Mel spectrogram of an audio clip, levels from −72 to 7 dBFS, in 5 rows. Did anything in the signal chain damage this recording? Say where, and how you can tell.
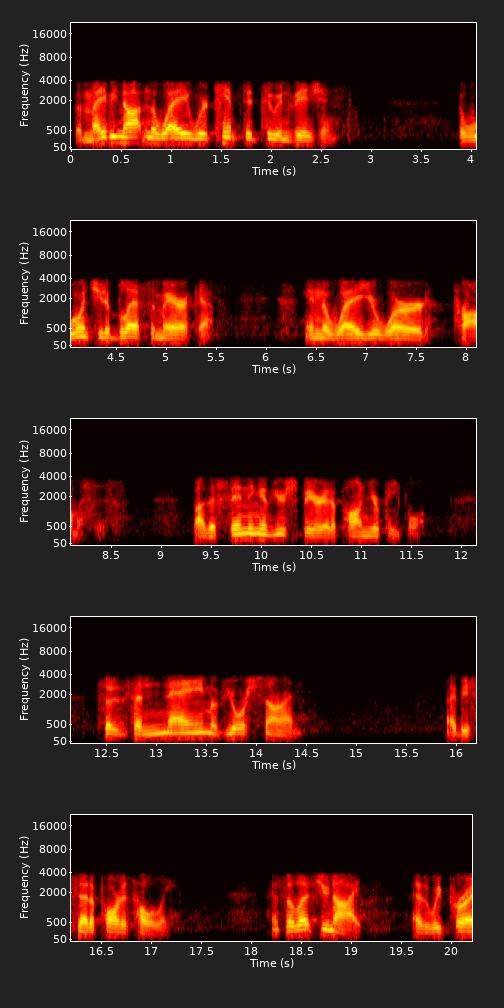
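Yes, at the codec stage: Speex codec damage runs through the whole clip. The speech sounds hoarse and buzzy, with thin excitation that points to a low bitrate near 8 kbps. It is confined to about 200 Hz–3.4 kHz, with nothing above 3.8 kHz. A plain telephone band-limit would stay clean, not rough.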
